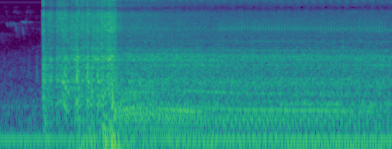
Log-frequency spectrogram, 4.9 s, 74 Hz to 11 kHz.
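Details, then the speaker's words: 2015 Buick Verano 2.4 Ecotec just after a timing set replacement: quick crank, clean catch, brief flare, then smooth steady idle, the normal sound. A bell-like noise at shutoff is the concern. "okay that's what it's supposed to sound like normally"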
